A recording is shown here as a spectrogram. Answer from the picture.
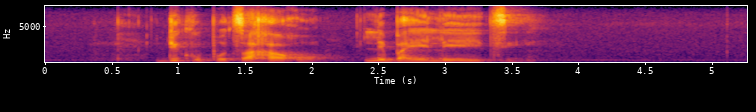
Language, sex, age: Tswana, male, 20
